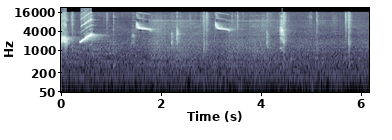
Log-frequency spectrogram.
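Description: A Chinese hwamei gives a loud rising whistle, then two clear down-slurred whistles separated by sharp chips and clicks, in a quiet setting.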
